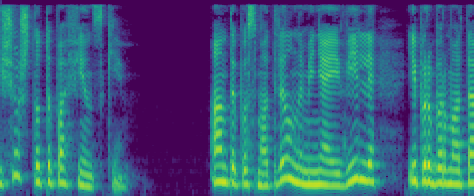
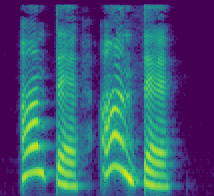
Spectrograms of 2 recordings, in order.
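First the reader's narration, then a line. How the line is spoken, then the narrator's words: Alarmed woman shouting. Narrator (Russian): встревоженный женский голос прокричал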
